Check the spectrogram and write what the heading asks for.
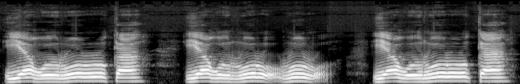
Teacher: और रॉय साकिना से पहले वाले हर्फ पर क्या है, पेश, तो इसलिए ये रॉय साकिना पुर पढ़ी जाएगी, बारीक नहीं पढ़ेंगे। किस तरह से पुर पढ़ेंगे, यगुरुर का, यगुरुर, यगुरुर का, रा पेश रू, बा जबर बा, रुबा, मीम अलिफ जबर मा, रुबमा।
